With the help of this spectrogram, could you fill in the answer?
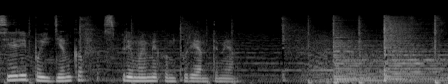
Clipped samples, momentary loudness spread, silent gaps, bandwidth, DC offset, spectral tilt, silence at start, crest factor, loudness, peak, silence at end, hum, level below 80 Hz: under 0.1%; 16 LU; none; 11 kHz; under 0.1%; -5.5 dB/octave; 0 s; 20 dB; -28 LUFS; -8 dBFS; 0 s; none; -48 dBFS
